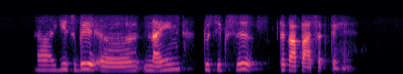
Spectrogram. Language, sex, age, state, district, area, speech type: Hindi, female, 45-60, Madhya Pradesh, Ujjain, urban, conversation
